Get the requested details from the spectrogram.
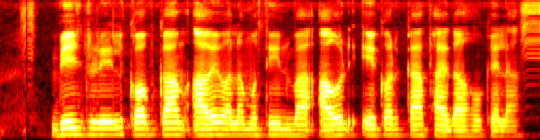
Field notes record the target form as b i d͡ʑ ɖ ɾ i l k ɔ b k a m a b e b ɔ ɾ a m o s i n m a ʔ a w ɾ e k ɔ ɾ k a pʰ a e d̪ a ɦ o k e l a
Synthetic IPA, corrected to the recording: b i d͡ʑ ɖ ɾ i l k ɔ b k a m a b e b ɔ l a m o s i n b a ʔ a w ɾ e k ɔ ɾ k a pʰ a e d̪ a ɦ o k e l a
